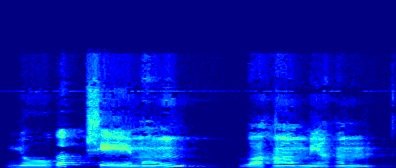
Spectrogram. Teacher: యోగక్షేమం అనుస్వరం నాసిక ద్వారా వకారం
